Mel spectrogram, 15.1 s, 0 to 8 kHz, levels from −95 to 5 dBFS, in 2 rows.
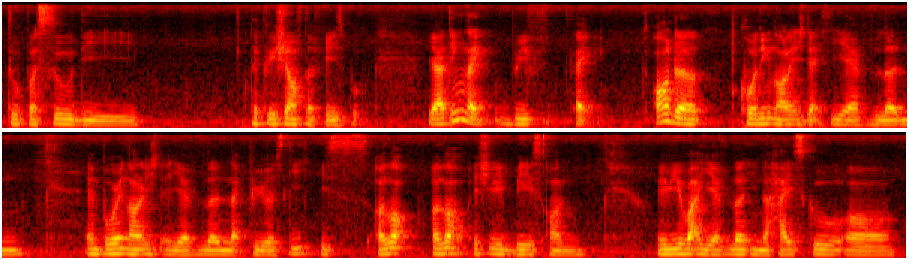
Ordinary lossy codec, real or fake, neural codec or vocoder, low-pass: none; real; none; 7.2 kHz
